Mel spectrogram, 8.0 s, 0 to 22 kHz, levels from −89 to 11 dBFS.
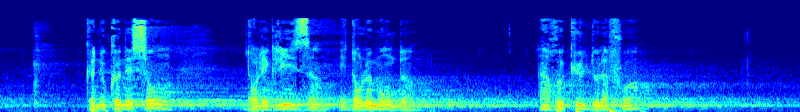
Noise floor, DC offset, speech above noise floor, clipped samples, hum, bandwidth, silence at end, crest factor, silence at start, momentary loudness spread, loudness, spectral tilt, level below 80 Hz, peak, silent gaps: -52 dBFS; under 0.1%; 27 dB; under 0.1%; none; 11.5 kHz; 0.1 s; 18 dB; 0 s; 20 LU; -27 LUFS; -4.5 dB/octave; -46 dBFS; -10 dBFS; none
